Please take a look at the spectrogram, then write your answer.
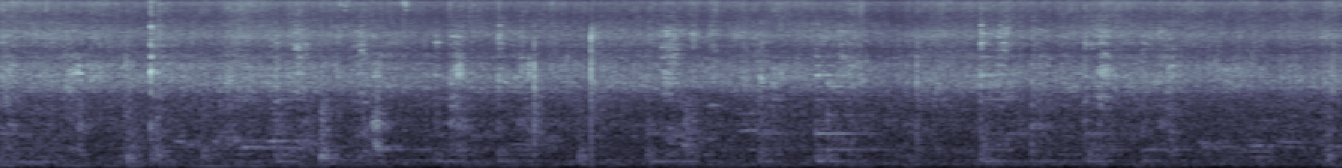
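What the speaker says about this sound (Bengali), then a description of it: "পেঁয়াজটাকে একটু লাল লাল করে ভেজে নেব।" Onions fry in oil in a pan for fish-bone chorchori, a steady bright sizzle with intermittent scraping and stirring clicks, close and continuous, with no talking.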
